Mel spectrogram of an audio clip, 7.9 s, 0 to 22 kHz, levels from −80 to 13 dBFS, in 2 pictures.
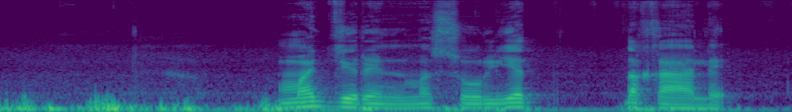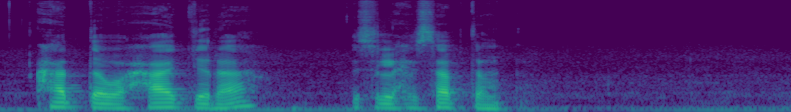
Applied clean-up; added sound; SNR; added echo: none; none; none; none.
